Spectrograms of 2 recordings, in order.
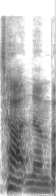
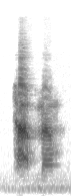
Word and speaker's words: Tottenham: Also not it's actually pronounced Tottenham, by the way. – Tottenham. – Yeah. – Oh, Tottenham. Yeah.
